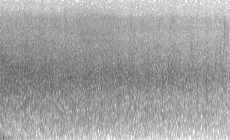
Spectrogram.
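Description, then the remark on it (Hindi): An audience claps loudly and steadily to thank God, many hands blending into a dense, continuous wash of applause that holds for several seconds before easing slightly. “थाली बजा के परमेश्वर के धन्यवाद करें ऊंचे ताली बजा के”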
